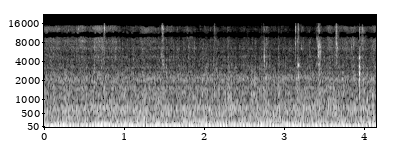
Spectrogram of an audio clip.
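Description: Car engine idling, a steady low hum heard from inside the cabin, with a few faint clicks near the end.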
